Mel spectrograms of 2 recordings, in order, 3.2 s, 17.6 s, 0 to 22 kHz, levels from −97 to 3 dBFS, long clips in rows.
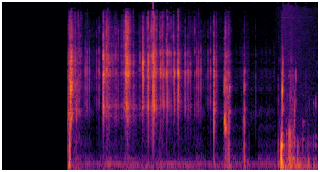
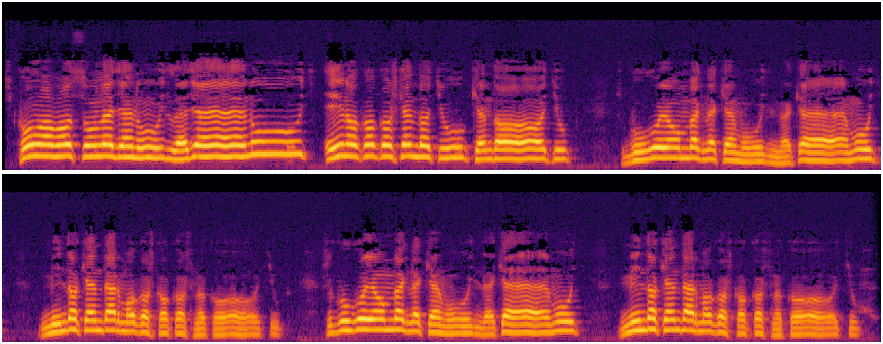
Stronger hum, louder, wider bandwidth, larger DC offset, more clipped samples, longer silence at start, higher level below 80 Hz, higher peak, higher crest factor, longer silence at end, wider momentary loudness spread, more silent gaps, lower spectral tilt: neither; second, -28 LUFS vs -12 LUFS; first, over 20 kHz vs 6.4 kHz; neither; neither; first, 0.65 s vs 0.15 s; first, -48 dBFS vs -58 dBFS; second, -4 dBFS vs 0 dBFS; first, 28 dB vs 12 dB; second, 0.1 s vs 0.25 s; about the same, 9 LU vs 10 LU; neither; second, -2 dB/octave vs -9 dB/octave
